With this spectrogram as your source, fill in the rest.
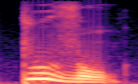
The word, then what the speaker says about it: pouvons: Okay, nous pouvons. Nous pouvons. Okay, you don't pronounce the final S.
